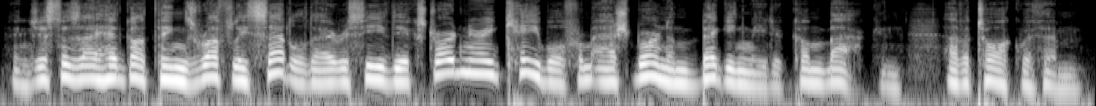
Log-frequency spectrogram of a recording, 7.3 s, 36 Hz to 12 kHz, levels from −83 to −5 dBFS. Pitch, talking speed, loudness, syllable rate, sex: 145 Hz, 220 wpm, -15 LUFS, 5.7 syllables/s, male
